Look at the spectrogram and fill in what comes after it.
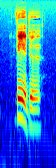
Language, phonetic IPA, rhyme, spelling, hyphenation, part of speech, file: Hungarian, [ˈveːdøː], -døː, védő, vé‧dő, verb / noun, Hu-védő.ogg
- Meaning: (verb) present participle of véd: protecting, protective, safety; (noun) 1. defender, protector, guardian 2. supporter, advocate 3. synonym of védőügyvéd (“defense attorney”)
